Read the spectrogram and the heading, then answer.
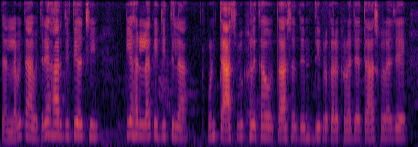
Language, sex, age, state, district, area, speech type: Odia, female, 45-60, Odisha, Puri, urban, spontaneous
